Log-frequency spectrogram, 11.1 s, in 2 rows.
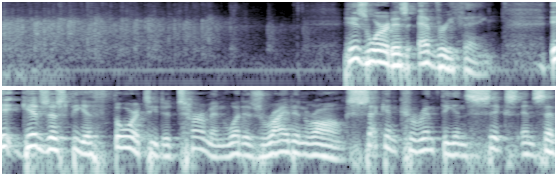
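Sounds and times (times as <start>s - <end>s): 
audience clapping: 0.0s - 3.3s
speech: 3.4s - 4.9s, 5.5s - 11.0s.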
